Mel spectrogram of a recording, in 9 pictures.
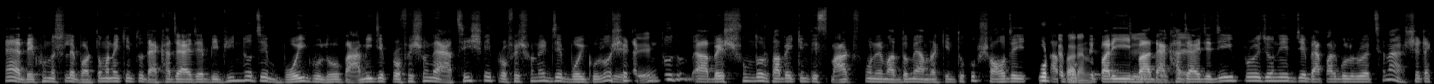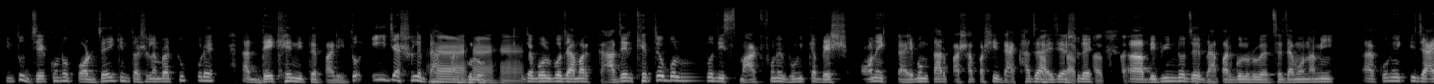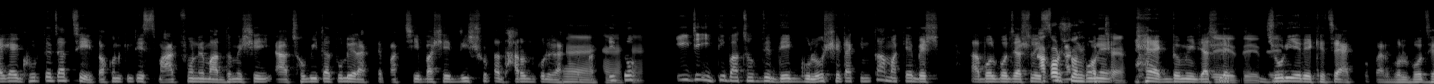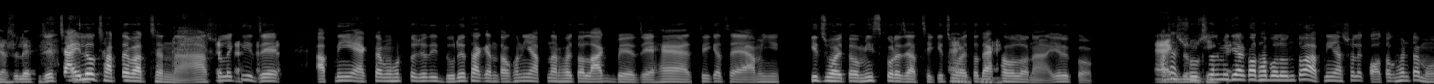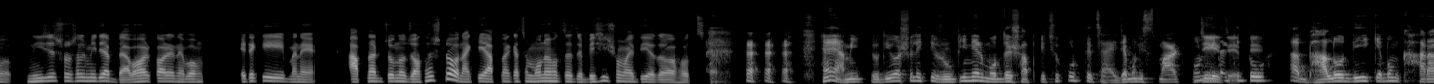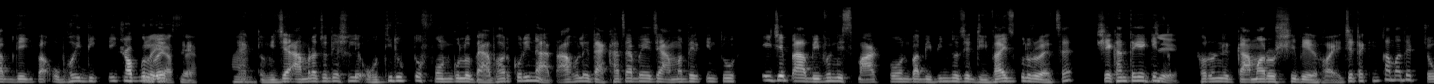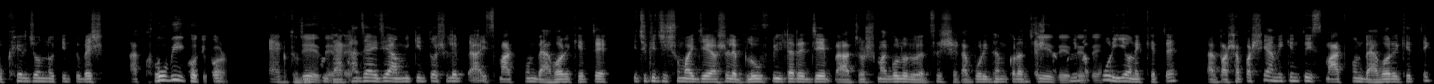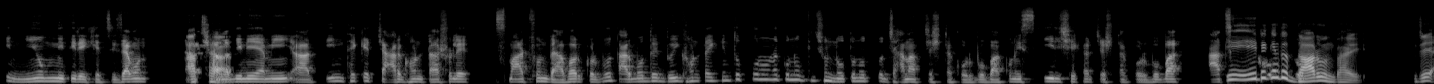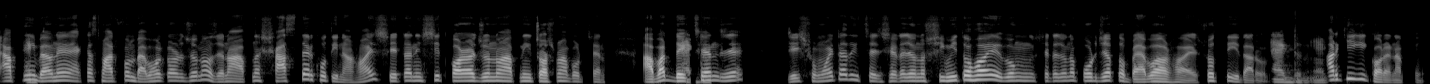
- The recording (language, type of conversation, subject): Bengali, podcast, স্মার্টফোন ছাড়া এক দিন আপনার কেমন কাটে?
- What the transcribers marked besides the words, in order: laughing while speaking: "একদমই"; laugh; laugh; unintelligible speech; tapping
